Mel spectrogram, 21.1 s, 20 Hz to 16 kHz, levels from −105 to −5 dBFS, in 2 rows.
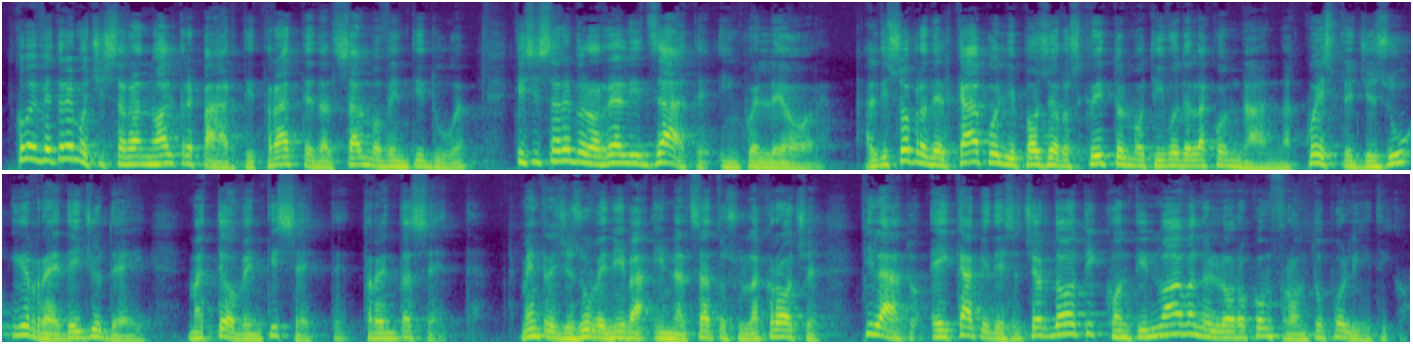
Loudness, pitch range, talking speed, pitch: -21 LUFS, 110-170 Hz, 160 wpm, 135 Hz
